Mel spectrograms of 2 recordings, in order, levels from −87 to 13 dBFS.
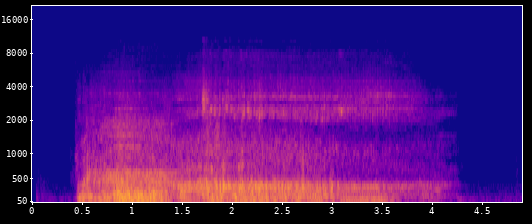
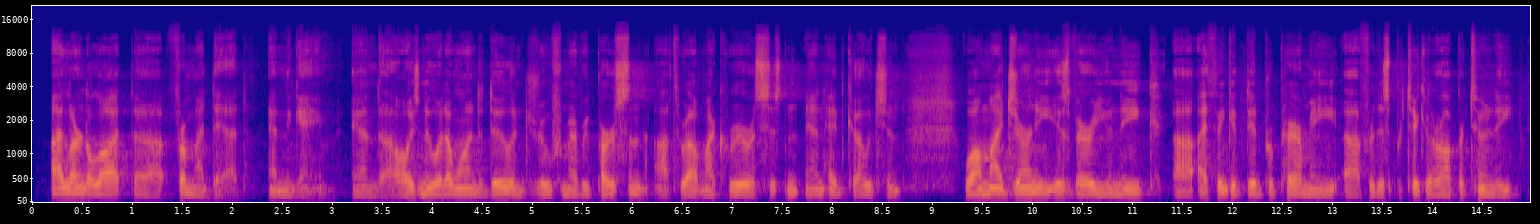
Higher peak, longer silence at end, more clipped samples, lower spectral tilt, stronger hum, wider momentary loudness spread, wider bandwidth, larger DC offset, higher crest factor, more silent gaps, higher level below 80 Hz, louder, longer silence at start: first, -2 dBFS vs -6 dBFS; first, 0.8 s vs 0.15 s; neither; first, -9.5 dB/octave vs -3.5 dB/octave; neither; first, 16 LU vs 11 LU; second, 6 kHz vs 14.5 kHz; neither; about the same, 18 dB vs 20 dB; neither; first, -28 dBFS vs -66 dBFS; first, -19 LUFS vs -26 LUFS; first, 0.45 s vs 0.2 s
